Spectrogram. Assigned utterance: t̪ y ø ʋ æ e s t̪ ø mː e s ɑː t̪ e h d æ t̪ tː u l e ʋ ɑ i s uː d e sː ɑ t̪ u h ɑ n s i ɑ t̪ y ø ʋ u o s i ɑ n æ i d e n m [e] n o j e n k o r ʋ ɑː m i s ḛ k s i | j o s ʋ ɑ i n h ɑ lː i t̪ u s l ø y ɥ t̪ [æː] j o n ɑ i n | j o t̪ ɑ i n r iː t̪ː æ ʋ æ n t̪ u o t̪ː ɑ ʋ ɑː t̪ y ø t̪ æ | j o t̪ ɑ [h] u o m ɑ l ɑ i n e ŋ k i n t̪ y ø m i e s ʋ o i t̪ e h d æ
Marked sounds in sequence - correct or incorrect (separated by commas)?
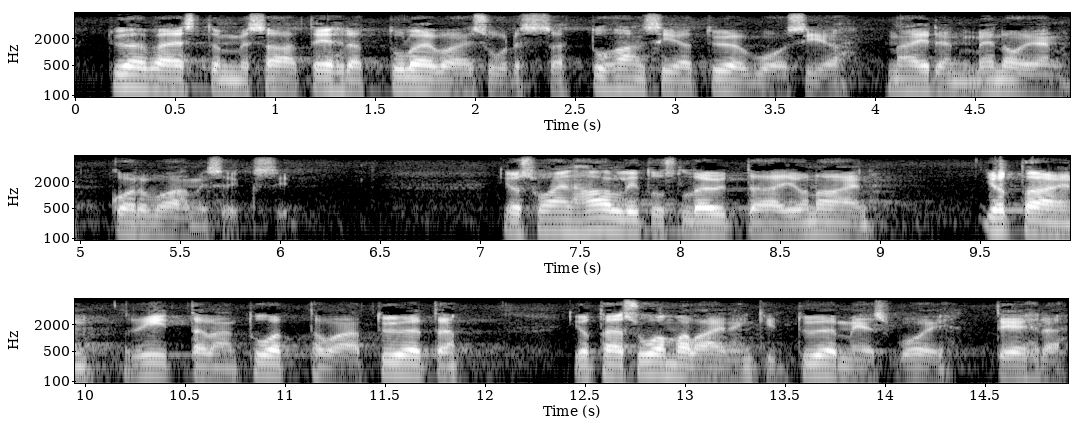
correct, correct, incorrect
